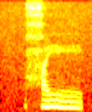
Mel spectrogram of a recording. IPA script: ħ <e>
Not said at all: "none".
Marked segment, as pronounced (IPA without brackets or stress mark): e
